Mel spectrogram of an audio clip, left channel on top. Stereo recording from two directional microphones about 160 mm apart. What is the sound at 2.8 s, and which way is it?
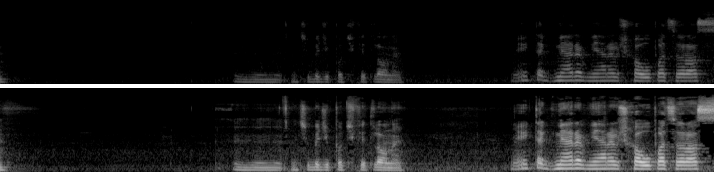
Speech, 35° right (ahead or behind).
